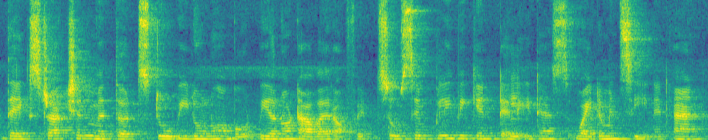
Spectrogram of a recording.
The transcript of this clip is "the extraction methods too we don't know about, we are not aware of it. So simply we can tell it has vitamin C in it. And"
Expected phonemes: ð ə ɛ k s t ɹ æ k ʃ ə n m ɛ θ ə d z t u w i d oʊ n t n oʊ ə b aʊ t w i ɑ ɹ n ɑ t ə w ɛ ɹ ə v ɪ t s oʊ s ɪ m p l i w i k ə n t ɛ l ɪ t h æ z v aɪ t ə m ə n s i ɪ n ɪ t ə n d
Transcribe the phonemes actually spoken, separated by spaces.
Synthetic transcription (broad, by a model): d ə ɛ k s t ɹ æ k ʃ ə n m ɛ t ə d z t u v i d oʊ n t n oʊ ə b aʊ t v i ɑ ɹ n ɑ t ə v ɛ ɹ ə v ɪ t s oʊ s ɪ m p l i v i k ə n t ɛ l ɪ t h æ z v aɪ t ə m ə n s i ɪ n ɪ t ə n d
